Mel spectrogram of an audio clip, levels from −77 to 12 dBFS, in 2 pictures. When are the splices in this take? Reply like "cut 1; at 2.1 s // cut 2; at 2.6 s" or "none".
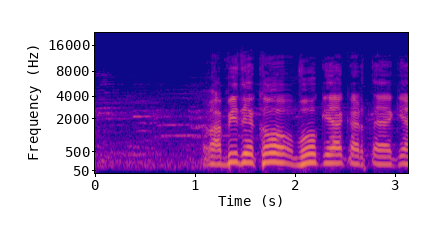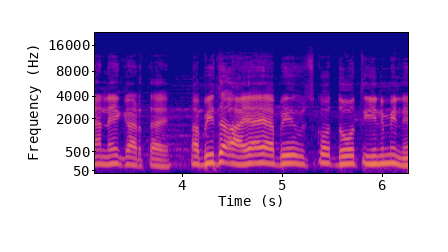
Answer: none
